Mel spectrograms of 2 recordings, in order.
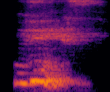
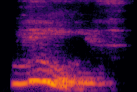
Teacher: that very short I or the E the longer stretching of the e sound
